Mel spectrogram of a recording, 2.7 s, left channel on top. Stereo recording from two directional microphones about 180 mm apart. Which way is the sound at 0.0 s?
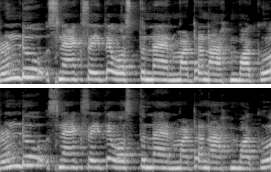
40° left (ahead or behind).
